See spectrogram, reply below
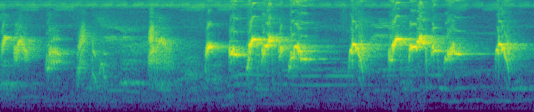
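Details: Red-whiskered bulbul in a cage, its song meant for decoy use or to rouse other birds: chirpy, slurred phrases in short bursts, some notes doubled, with irregular gaps and a quiet steady background.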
